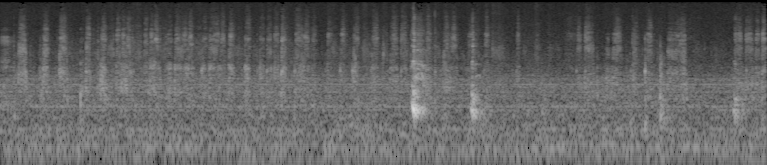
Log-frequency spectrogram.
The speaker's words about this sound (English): And he wrote the following words. I'm going to write them now.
